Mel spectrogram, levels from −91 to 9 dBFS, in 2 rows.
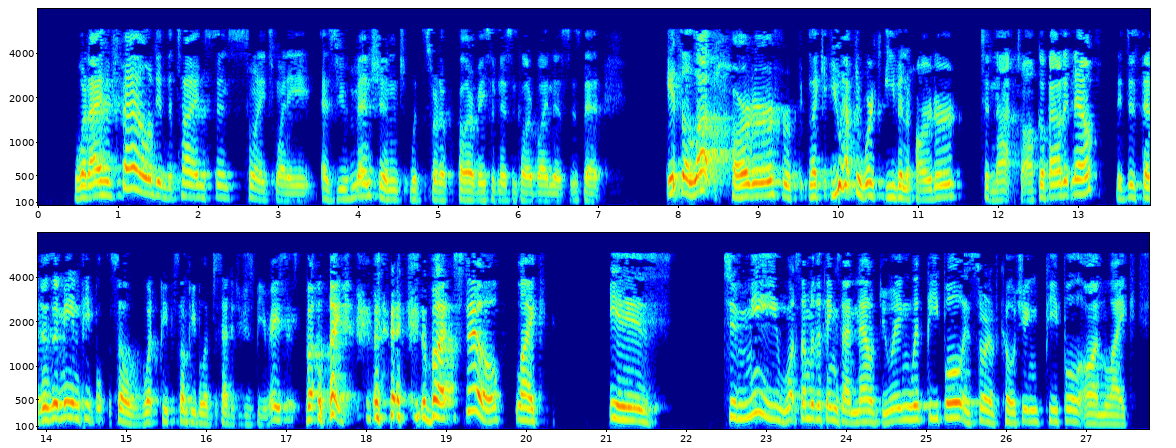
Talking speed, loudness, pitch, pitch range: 180 wpm, -23 LUFS, 190 Hz, 165-275 Hz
